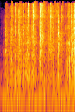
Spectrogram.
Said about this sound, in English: I'm pretty damn severe with my riffle shuffling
